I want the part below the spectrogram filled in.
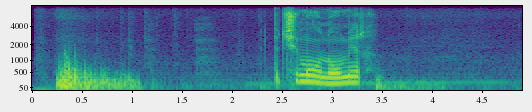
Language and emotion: Russian, neutral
